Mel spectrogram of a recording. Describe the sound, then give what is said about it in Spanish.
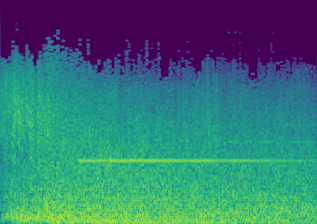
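A massive atomic bomb explosion, dropped by a bomber crew on a mission, roars on as a deep, continuous rumble filling all four seconds, loud and unbroken, with a thin steady whine running through it and no voices. A kilometre from impact the temperature was five times that of the Sun's surface. “Pero esta explosión sería solo el principio.”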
